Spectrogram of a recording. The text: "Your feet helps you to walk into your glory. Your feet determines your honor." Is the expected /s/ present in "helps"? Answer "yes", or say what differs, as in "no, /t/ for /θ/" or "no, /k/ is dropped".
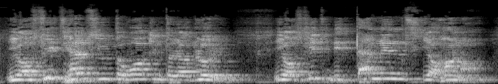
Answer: yes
